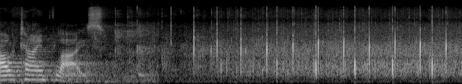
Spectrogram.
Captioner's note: applause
